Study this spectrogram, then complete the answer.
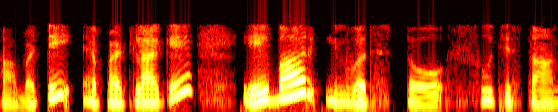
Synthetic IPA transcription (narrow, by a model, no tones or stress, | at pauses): a̰ːbɐʈːiɛpːɐʈlaːɡeeːbaːɾjuniʋɐɾsʈoːsuːt͡ʃist̪aːn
